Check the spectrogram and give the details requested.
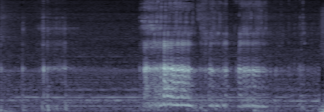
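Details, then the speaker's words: Real recording of a dying person's breathing at the end of life in hospice care: two wet, gurgling rattling breaths over quiet room noise, the death rattle (terminal secretions). "so there you have it some death rattles or terminal secretions sound worse than others in the sense of some are louder some are softer some sound like snoring it just depends on the person and some people don't have it at all"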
